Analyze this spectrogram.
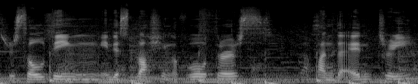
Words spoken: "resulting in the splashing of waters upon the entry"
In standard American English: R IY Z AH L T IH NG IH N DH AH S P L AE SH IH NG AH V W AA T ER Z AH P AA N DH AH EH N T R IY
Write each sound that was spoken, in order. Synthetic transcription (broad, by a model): R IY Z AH L T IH NG IH N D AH S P L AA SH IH NG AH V W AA T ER S AH P AA N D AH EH N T R IY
